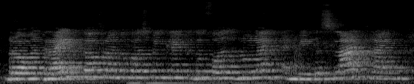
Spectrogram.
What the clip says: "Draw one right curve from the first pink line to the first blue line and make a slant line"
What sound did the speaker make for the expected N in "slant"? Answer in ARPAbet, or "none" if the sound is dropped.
none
